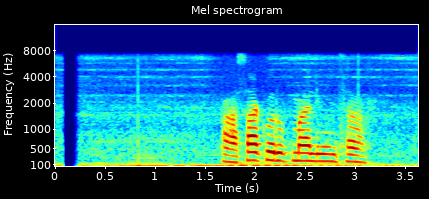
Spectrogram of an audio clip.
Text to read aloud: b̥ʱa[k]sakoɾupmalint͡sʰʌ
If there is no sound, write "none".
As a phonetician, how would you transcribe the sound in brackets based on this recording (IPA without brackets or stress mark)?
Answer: none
